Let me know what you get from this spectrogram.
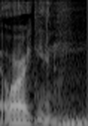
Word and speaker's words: Oregon: They say Oregon. – Who says Oregon? – People that aren't from here. – I'm not from here. I think I say it right. Oregon. – Yeah, that's it.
